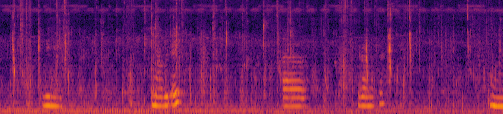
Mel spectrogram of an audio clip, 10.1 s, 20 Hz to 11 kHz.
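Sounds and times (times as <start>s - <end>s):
faint chewing: 0.0s - 10.0s
steady low hum: 0.0s - 10.0s.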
